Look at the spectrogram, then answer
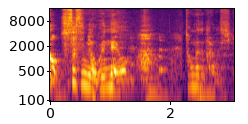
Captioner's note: gasp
